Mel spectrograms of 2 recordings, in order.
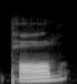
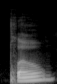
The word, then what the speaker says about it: Palme: So for those who are listening, I encourage you to look up the name Olaf Palme or Plume. I think it's pronounced Palm.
